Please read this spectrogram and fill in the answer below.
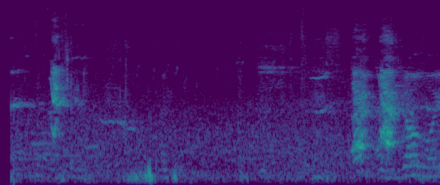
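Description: A dog barking: one short bark about half a second in, then two louder barks near the end.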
